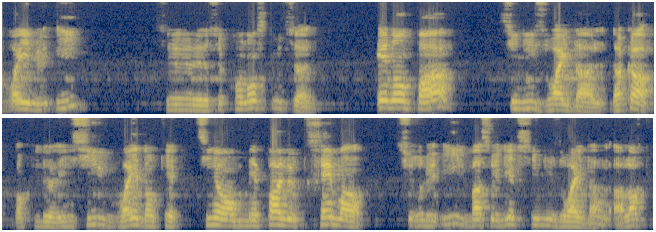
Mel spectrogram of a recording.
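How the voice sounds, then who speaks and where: A male university lecturer giving a classroom lecture, slow and repetitive, checking with his listeners after each point. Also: on the high side, darkish tone, a little hiss or hum, low-quality recording. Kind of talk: classroom lecture on French spelling.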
